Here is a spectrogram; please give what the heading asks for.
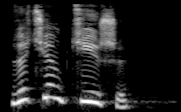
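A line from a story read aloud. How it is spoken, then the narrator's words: Loud question. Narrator (Russian): так же громко спросила Катя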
